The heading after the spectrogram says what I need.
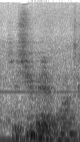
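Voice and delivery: usual speaking voice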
